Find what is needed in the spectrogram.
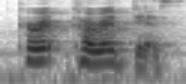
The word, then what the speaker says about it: Charybdis: Charybdis, I believe? Charybdis.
